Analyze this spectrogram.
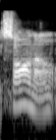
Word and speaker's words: sauna: Sauna, or sauna, it's pronounced in Finnish.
